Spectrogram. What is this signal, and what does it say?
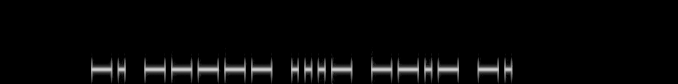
Morse code, heard as a keyed tone, about 18 wpm, 700 Hz. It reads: N0VQN
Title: Speed Racing - USA 1x3 Call Signs 15wpm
